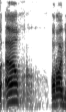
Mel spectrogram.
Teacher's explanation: نفخم درجة أعلى لأن الساكن قبله فتح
